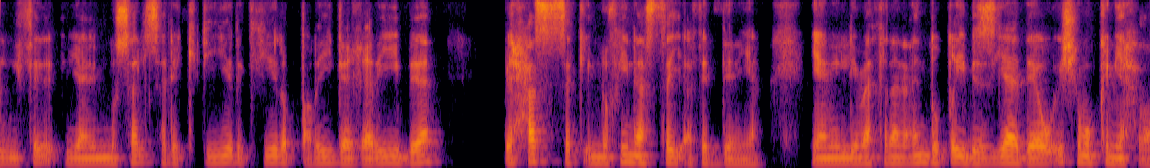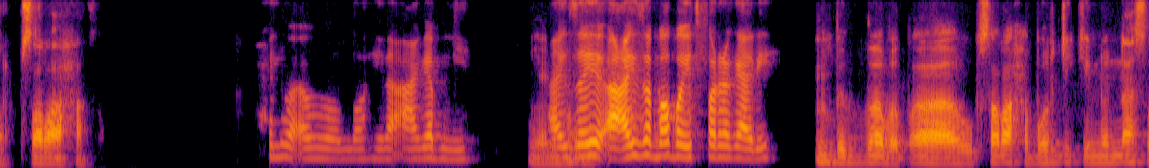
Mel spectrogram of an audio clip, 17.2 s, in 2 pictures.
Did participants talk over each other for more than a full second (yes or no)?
no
